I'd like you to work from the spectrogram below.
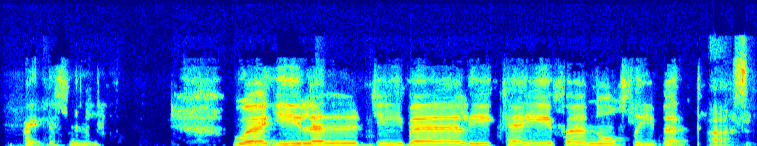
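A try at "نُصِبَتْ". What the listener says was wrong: Kemudian sempurna doma bukan no, nu. Bukan no, nu. Ya, tipis ya, bukan no. Kalau no ini tebal.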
